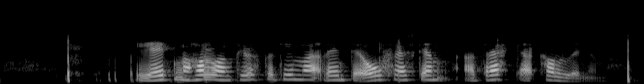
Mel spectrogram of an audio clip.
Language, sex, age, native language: Icelandic, female, 40-49, Icelandic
